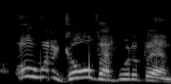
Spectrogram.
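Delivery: put-on very high-pitched, exclaimed British accent. Recalling a soccer commentator's remembered line: Toby Charles British accent. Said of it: "he had that British accent".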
